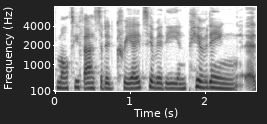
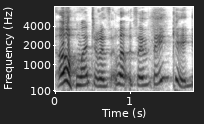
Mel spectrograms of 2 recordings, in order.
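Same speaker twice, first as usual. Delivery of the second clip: mock cringe at herself; 7 semitones higher, 6 dB louder than usual. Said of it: "I'm like".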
